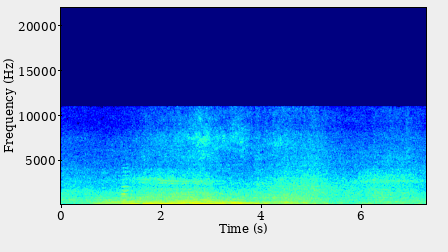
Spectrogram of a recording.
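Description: A motor vehicle engine passing on the street, rising about a second in and fading after about five seconds, over a steady low hum.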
